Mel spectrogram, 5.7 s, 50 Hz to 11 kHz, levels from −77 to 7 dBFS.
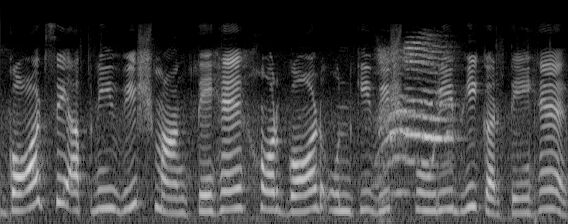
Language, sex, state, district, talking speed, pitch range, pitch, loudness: Hindi, female, Punjab, Fazilka, 145 wpm, 235-280 Hz, 260 Hz, -17 LUFS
